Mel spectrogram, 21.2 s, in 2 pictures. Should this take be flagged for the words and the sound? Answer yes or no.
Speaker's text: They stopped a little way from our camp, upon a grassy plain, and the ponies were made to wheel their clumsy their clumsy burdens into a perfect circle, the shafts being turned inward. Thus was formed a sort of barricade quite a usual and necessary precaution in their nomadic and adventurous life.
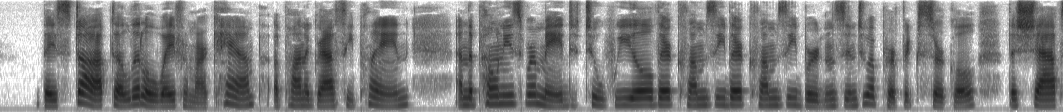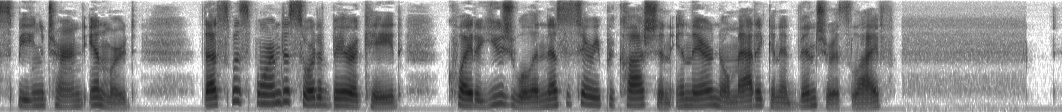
no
